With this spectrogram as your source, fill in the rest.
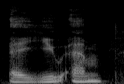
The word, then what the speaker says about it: Om: Sometimes spelled O-M, sometimes spelled A-U-M. The reason being that the pronunciation is slightly rounder than just O-M. It's not quite Aum, but it's not quite Om either. It's somewhere in between those two.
